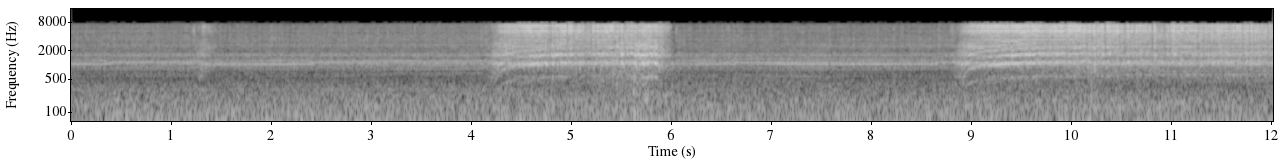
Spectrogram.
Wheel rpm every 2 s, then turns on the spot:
0, 0, 90, 30, 50, 160.
none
